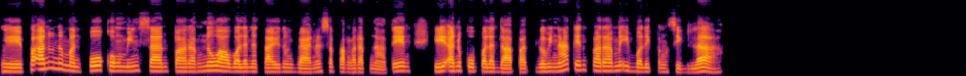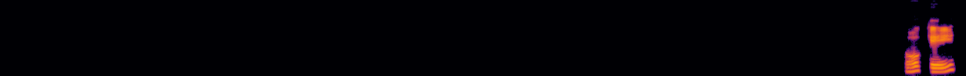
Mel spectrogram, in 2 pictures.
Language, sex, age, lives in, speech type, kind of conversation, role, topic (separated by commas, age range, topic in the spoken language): Filipino, male, 25-29, Philippines, read, expert-assistant, asker, Bakit mahalaga ang pagkakaroon ng pangarap sa buhay?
